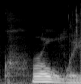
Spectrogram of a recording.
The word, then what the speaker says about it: Crowley: Alistair would have told you, my name is Crowley. – That's what I've heard. – It rhymes with holy.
